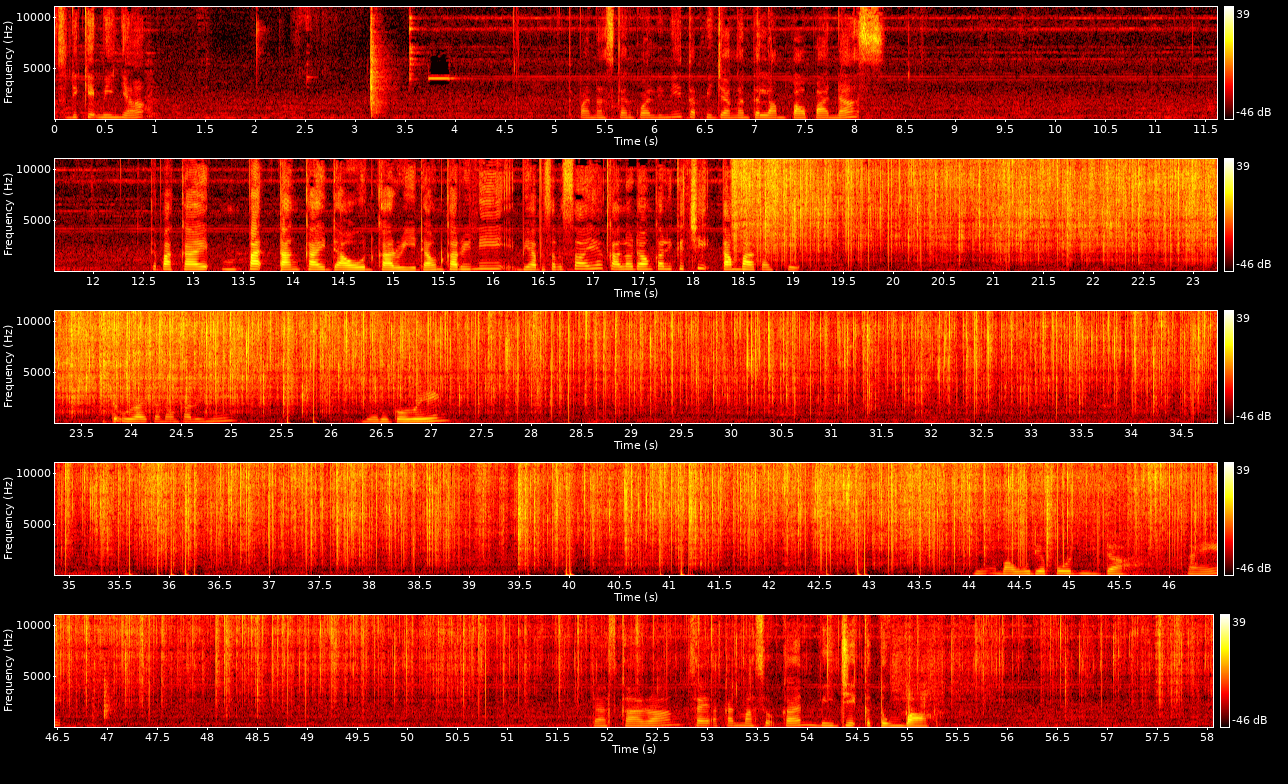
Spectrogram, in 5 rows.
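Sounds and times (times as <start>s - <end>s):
leaves frying in hot oil: 5.2s - 8.3s, 12.6s - 58.0s.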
